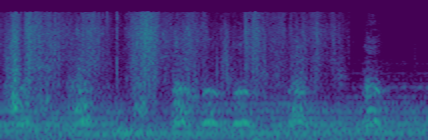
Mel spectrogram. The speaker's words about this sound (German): Die Hunde freuen sich über die Abwechslung und springen schwanzwedelnd um dich herum.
